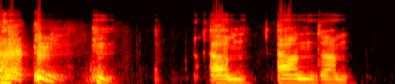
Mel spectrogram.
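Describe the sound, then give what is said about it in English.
A loud run of coughs and harsh throat clearing: three sharp hacking bursts, a brief pause with small clicks, then two longer rasping, voiced clearings of the throat. “Sorry, I'm going to cough again.”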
